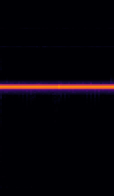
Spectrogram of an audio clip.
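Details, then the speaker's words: Philips HeartStart FRx AED voice prompts "stay clear of patient, analyzing heart rhythm, shock advised", with a steady, high-pitched one-second shock-advised alert tone after pads are placed on the bare chest. "stay clear of patient analyzing heart rhythm shock advised stay clear of patient"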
